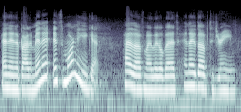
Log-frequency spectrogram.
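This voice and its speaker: A woman's voice: a little high, fairly quick, a bit bright, dull audio, natural voice. A woman playing a sweet, dreamy, earnest little girl in an audio drama. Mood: dreamy, happy. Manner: childlike wording, earnest.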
